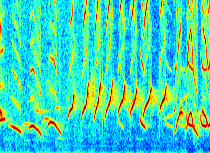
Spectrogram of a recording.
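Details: Loud magpie-robin song meant as a lure for other birds, made of quick looping whistles, some falling and some rising, repeated about four times per second in a steady, bright pattern.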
